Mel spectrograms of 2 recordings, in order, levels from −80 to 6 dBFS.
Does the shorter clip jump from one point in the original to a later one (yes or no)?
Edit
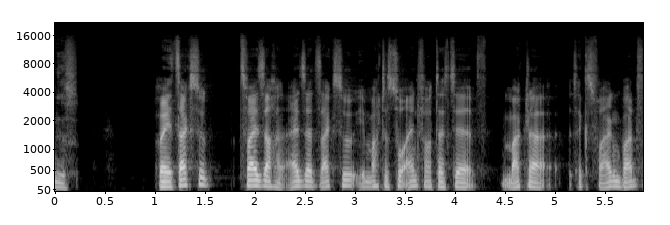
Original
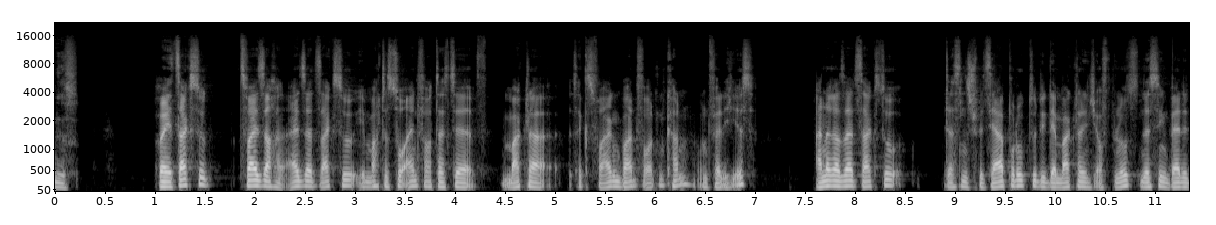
no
